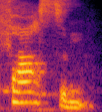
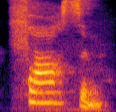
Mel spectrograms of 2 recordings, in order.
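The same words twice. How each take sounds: First: The T sound is left silent. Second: The T sound is left silent.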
